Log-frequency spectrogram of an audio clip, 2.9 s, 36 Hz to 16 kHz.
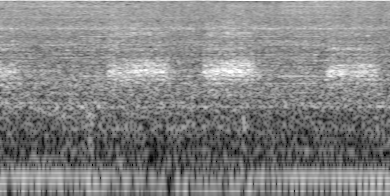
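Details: Young crow begging in a cherry tree outside a window: three faint, harsh, drawn-out calls roughly every 0.8 seconds, set against a steady low background hum.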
